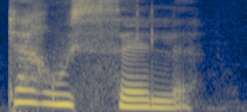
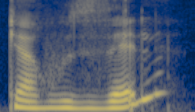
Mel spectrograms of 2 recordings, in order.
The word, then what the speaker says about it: carrousel: On devrait dire carousel, abasourdir, gageure, dégingandé, énologue, handball et taliatel. Alors je vous explique tout ça. Carousel et abasourdir, car un seul S entre deux voyelles se prononce Z.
